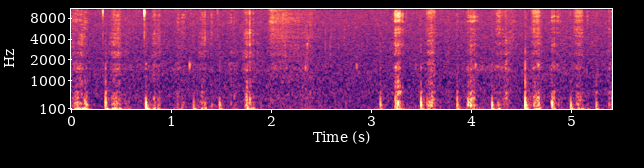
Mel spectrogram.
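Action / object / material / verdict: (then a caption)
scrape / pen on paper notepad / paper / none. A pen tip scratches across a white lined paper pad resting on a wooden desk while writing. Short, rough scratching strokes come one after another with brief pauses, mostly low and dull with little brightness.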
